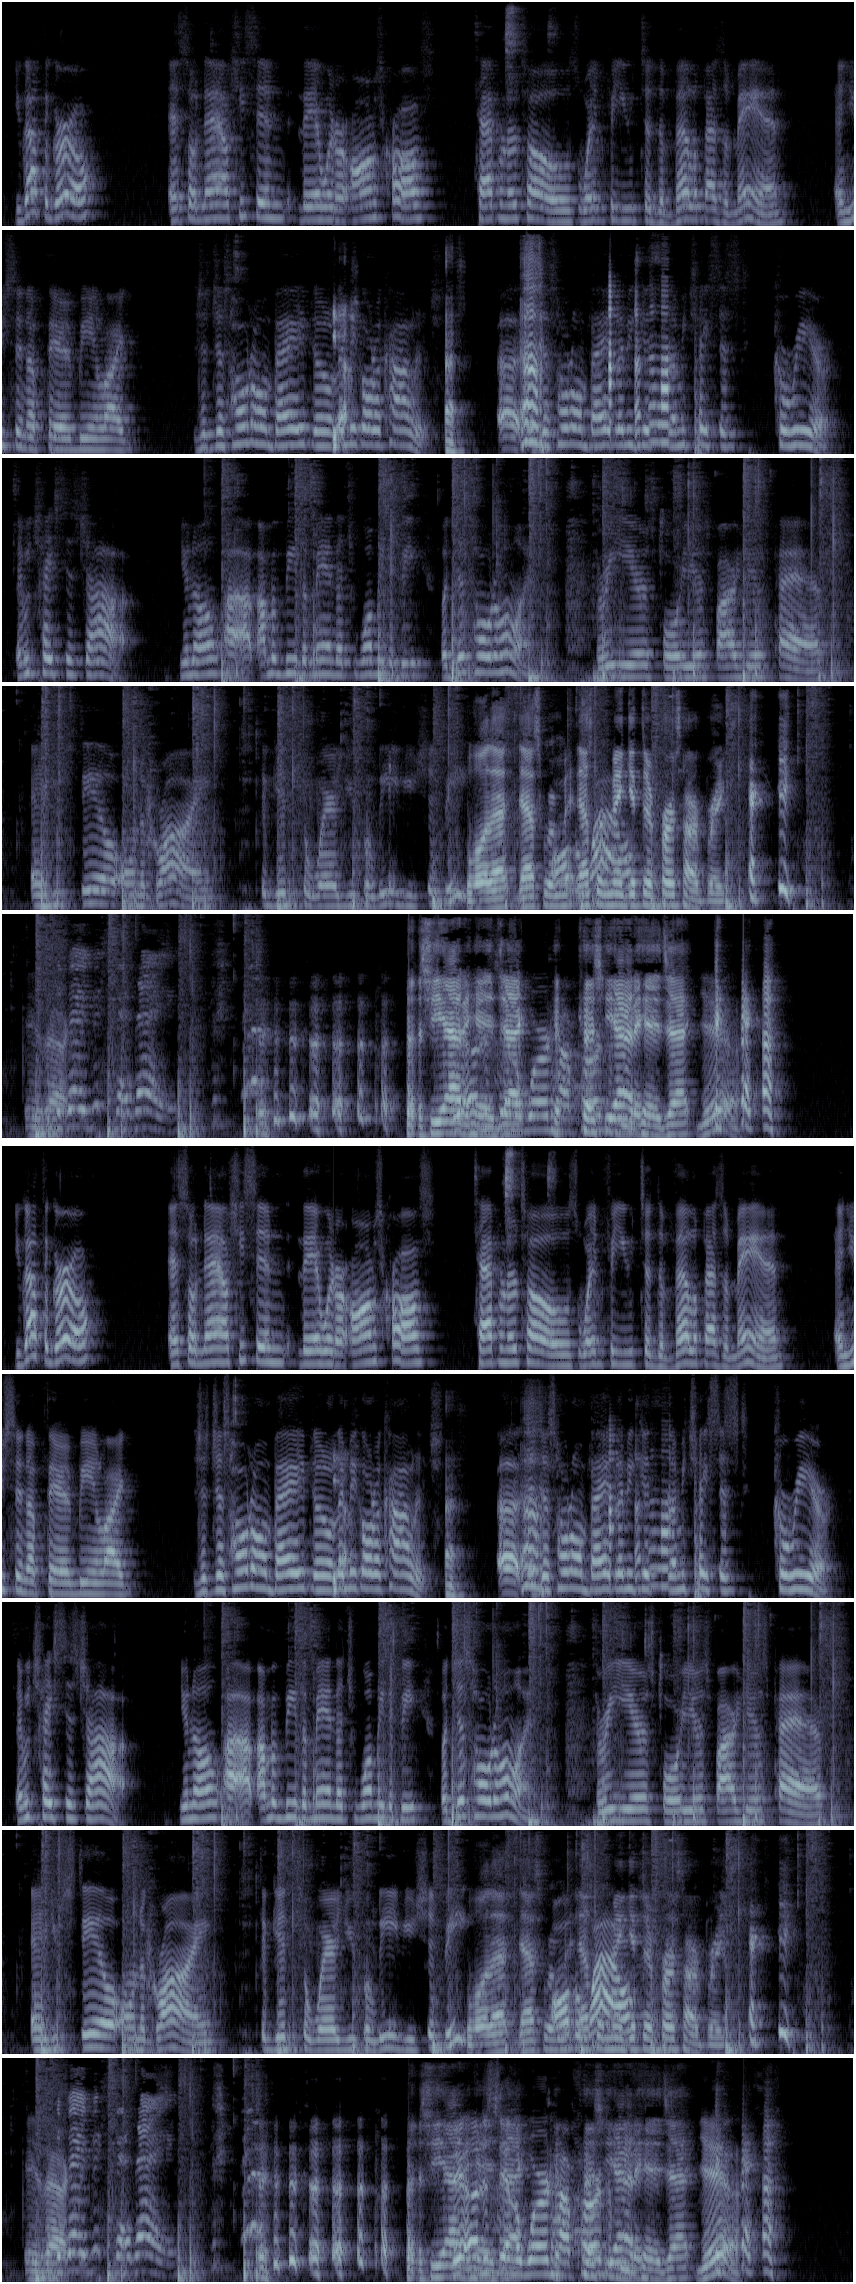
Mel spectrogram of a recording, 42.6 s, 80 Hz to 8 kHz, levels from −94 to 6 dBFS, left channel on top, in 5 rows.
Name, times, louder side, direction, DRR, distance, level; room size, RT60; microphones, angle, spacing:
voice 1, 0.1-0.9 1.7-4.3 4.7-7.8 8.3-9.8 10.5-12.8 13.5-15.9 16.2-16.8 17.2-18.3 18.8-21.2 21.4-22.4 23.0-25.3 25.9-27.7 28.2-30.2 31.1-32.3 34.3-34.7 36.6-38.0 38.6-40.4 41.0-41.5, right 4 dB, 90° right, 0.5 m, -34 dB
sound 1, 19.1-19.7 19.9-20.3 20.8-23.3 23.8-24.8 25.1-26.3 26.8-27.2 27.5-29.4 29.9-30.2 30.6-30.9 31.2-32.4 32.8-33.1 33.5-34.0 34.3-35.5 35.8-36.1 36.4-36.9, equal, ahead, 0.5 m, -41 dB
voice 2, 30.2-33.5 38.1-39.3 39.9-41.9, left 5 dB, 50° left, 0.5 m, -30 dB
voice 3, 34.6-35.9 36.2-36.7, right 3 dB, 70° right, 0.9 m, -38 dB
6.6 x 4.3 x 6.0 m
head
